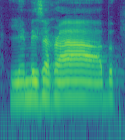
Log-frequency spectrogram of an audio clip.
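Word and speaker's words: Les Misérables: miserables i know but the french pronunciation is les miserables and it's an amazing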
